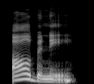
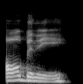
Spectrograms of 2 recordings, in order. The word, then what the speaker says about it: Albany: I pronounce that Albany when I first saw it. I was like, oh, okay, you're from Albany, Georgia. And he was like, that's not where I'm from. Mm-mm. He was Mm-mm. like, I'm from Albany is how. – Albany. – Okay, mm-hmm. that's how he told me to say it.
